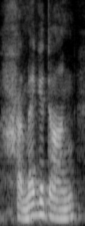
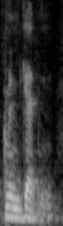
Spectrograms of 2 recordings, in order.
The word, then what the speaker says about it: Armageddon: or Harmageddon, or as most people pronounce it, Armageddon.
